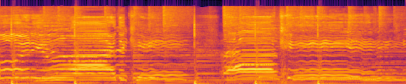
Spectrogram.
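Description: Live contemporary worship music: two women's voices singing with vibrato over electric bass. Five deep thumps on the beat are the loudest sounds.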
